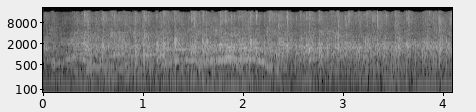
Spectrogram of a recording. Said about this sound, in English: Clap.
